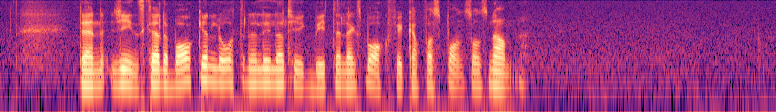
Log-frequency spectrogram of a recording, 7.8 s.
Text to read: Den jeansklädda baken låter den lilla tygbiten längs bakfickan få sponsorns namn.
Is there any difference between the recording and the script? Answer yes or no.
no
